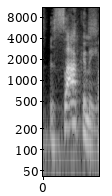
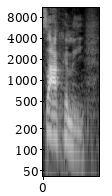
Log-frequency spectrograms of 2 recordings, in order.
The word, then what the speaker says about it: Saucony: I'm telling you, it's Saucony. Like, if you look on the website, in parentheses, it says Sock-A-K-N-E-E.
